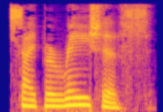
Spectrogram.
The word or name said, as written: cyperaceous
